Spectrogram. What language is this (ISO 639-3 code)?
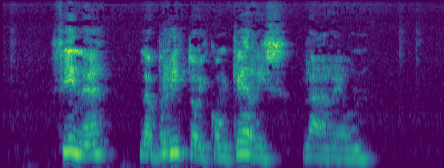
epo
